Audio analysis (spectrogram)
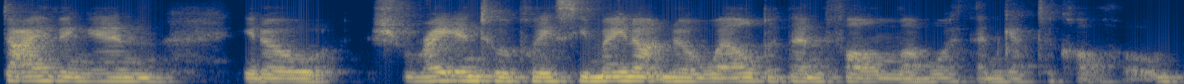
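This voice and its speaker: Somewhat breathy and fairly quick, a man talks at a medium pitch with fairly even intonation. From US, Pennsylvania. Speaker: university recruitment manager. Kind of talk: webinar presentation.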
